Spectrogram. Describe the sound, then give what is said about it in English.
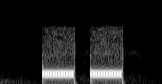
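A phone call ringing out, two identical steady mid-pitched ringback tones of equal length separated by a short gap, alone and clear. “Okay, let's see if we can get him online. He doesn't know we're calling. Do you reckon he'll answer?”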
